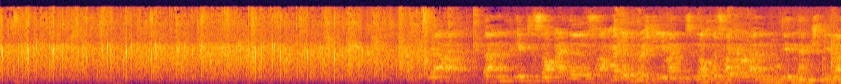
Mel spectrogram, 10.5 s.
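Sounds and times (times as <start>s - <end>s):
applause: 0.0s - 6.0s
speech: 5.8s - 10.5s.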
